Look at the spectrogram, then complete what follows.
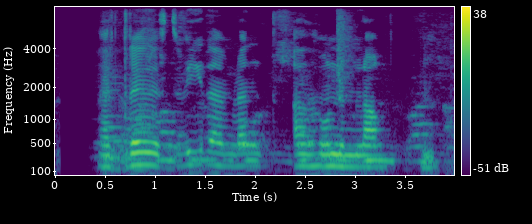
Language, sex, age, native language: Icelandic, male, 13, Icelandic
